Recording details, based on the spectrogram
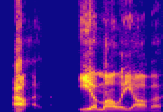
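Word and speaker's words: Iamaleava: whatever the hell his last name Nico uh IAM malava there we go I had to remember how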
